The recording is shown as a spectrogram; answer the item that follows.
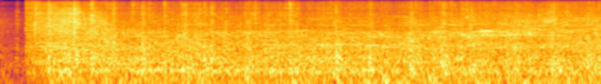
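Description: A fairground ride running at speed: a loud, steady rattling rumble that starts suddenly just after the start.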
